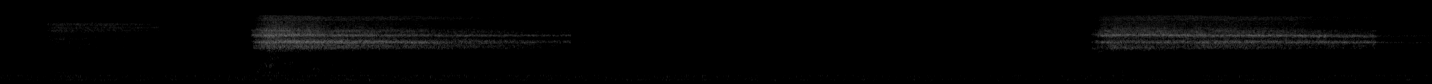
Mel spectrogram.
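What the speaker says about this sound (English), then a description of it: "And breathe 3 breaths here" Slow, deep yoga breathing comes from close by and is quiet. Several long, airy inhales and exhales are spaced by calm pauses, and no one speaks.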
